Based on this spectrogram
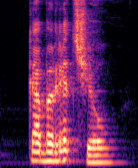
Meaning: cabaret show
- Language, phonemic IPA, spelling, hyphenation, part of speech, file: Dutch, /kaː.baːˈrɛ(t)ˌʃoː/, cabaretshow, ca‧ba‧ret‧show, noun, Nl-cabaretshow.ogg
